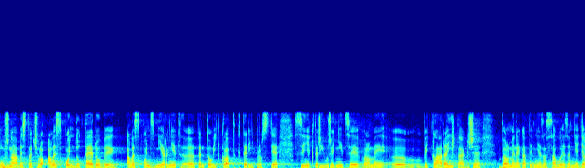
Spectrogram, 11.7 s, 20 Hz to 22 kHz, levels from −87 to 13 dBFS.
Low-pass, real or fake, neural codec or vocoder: 7.2 kHz; real; none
